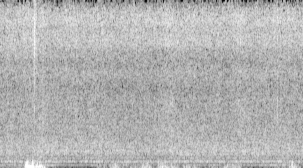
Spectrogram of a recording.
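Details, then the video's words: Bees visiting a feeder outdoors on a small farm: a sudden loud, low buzz as one passes close near the start, then softer, uneven humming and rustling of several insects, with no music or talking. "Relaxing Bees at the Feeder 🐝 | Natural Buzzing Sounds"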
